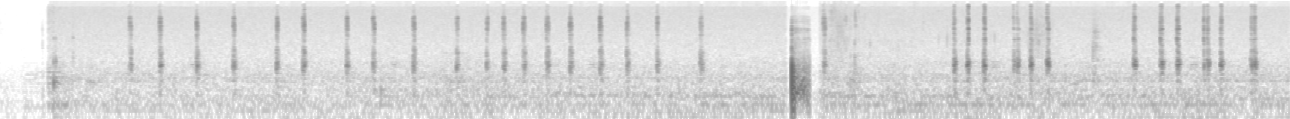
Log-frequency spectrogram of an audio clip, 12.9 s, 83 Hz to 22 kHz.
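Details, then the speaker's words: 7Artisans 50mm f/1.8 AF lens on Sony full-frame E-mount, smooth declicked aperture ring turned from f/1.8 to 2.8: sharp, separate, fairly loud ticks, one per stop, in a quiet room, as the aperture blades step instead of moving smoothly. "But what I'm trying to show you is that when you move the aperture from 1.8 to 2 to 2.2 to 2.6 to 2.8, the aperture ring is actually moving. And when it's moving, it's making a noise. And it's pretty loud."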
